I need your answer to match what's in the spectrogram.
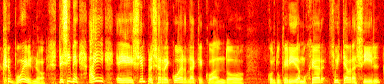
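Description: A man in his seventies with an Argentine accent interviews on the radio, his pitch swinging widely as he prompts and praises. His voice sits slightly high, and the recording is close and dry. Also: sing-song, slow, dry recording. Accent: Argentine Spanish. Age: 70s. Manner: warm, effusive, prompting questions.

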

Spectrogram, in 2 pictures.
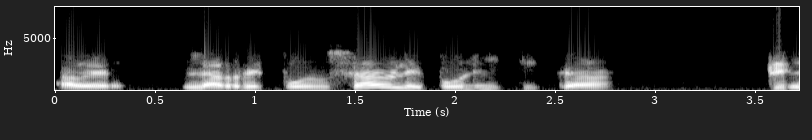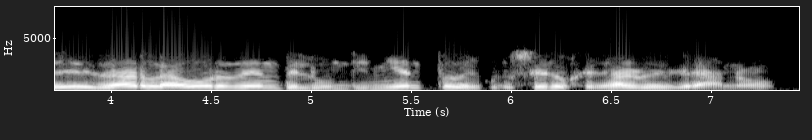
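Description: A man's voice: mid-range voice, no echo. Argentine man around 60 on a phone line. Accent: Argentine Spanish. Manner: earnest, many fillers and rhetorical questions. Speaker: interview guest, political activist. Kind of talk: impassioned political phone interview. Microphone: telephone. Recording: tinny dry phone line.

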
